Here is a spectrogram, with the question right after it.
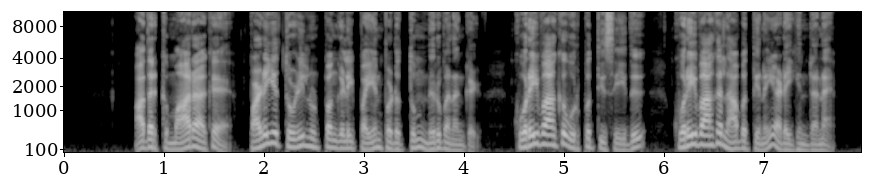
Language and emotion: Tamil, neutral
